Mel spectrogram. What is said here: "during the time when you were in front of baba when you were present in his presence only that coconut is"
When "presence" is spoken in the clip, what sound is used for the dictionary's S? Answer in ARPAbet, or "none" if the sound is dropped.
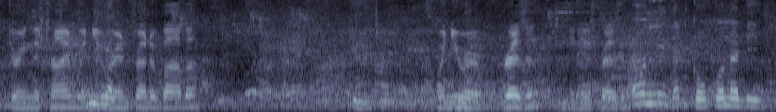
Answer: none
